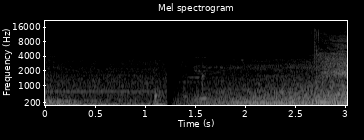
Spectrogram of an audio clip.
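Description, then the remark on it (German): Steady low rumble from inside a moving bus carrying fans to a home football match against Bayern Munich, engine and road noise droning continuously, with a brief dip partway through before the drone builds again. “Junge, Junge, Junge, jetzt fahren wir zum 142. Mal mit diesem Bus zu irgendeinem Spiel.”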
